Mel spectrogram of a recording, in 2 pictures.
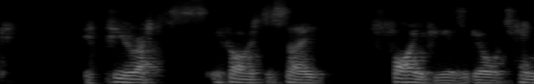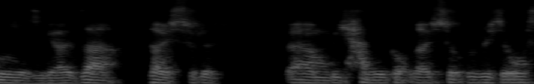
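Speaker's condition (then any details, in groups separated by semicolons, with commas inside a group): No condition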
